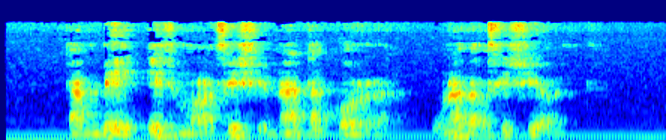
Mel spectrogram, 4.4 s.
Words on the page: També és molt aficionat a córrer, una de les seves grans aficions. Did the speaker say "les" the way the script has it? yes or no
no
